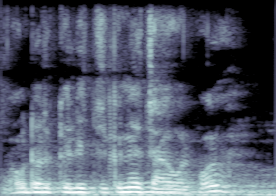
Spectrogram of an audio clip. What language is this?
Maithili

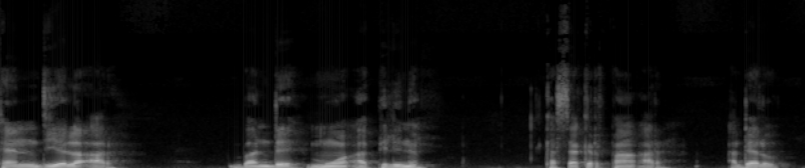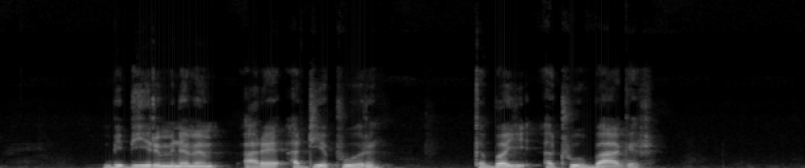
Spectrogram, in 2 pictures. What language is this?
Southern Dagaare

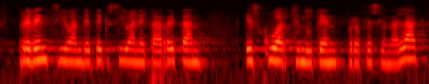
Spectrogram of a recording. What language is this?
Basque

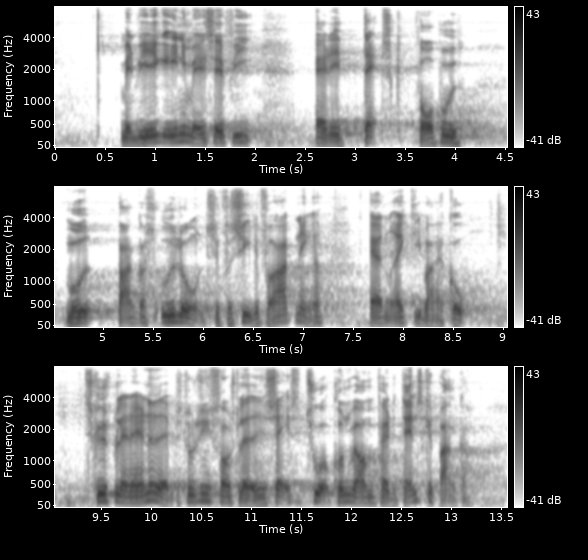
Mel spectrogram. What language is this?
Danish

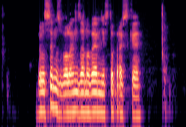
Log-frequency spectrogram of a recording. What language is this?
Czech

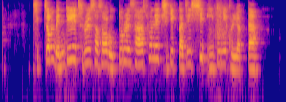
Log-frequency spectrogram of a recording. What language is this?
Korean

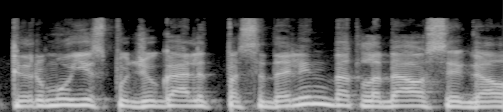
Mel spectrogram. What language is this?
Lithuanian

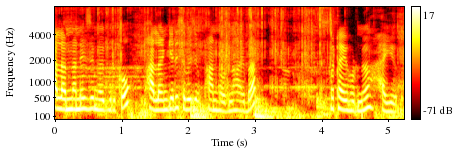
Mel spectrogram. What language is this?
Bodo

